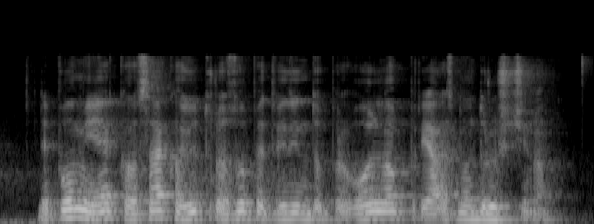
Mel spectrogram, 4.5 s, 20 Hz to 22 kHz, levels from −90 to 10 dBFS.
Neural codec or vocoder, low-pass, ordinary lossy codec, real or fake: none; none; none; real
